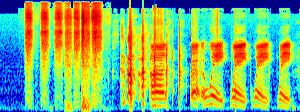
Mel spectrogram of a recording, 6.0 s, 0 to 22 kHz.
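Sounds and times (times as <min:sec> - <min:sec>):
exaggerated nose sniffing: 0:00.5 - 0:02.2
person making voiced vocal noises: 0:00.5 - 0:02.2
speech: 0:03.0 - 0:05.9.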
